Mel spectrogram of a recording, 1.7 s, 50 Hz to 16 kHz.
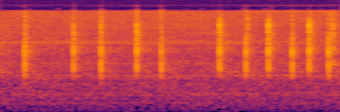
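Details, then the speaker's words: LG MR25GA Magic Remote after select button disassembly and repair: about a dozen crisp, consistent clicks in under two seconds, button clicking normally again, though scrolling remains poor. "it's clicking normally."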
